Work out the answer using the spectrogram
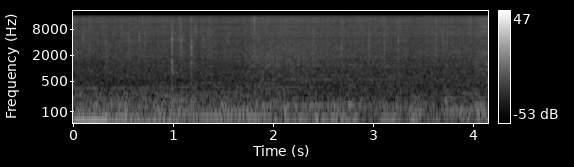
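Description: Pineapple rings and pork medallions sizzling steadily on a hot flat-top griddle, with a few light clicks as a metal spatula turns the rings.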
